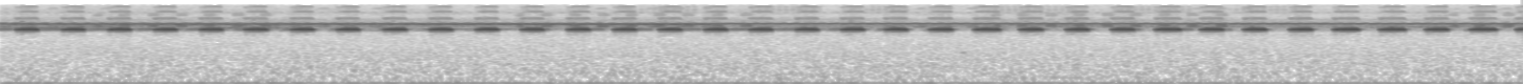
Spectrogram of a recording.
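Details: Grass insects calling on a late autumn night in Changnyeong, South Gyeongsang Province, Korea: evenly spaced shrill chirps, close to three per second, over a constant high, thin background whine of more insects.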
